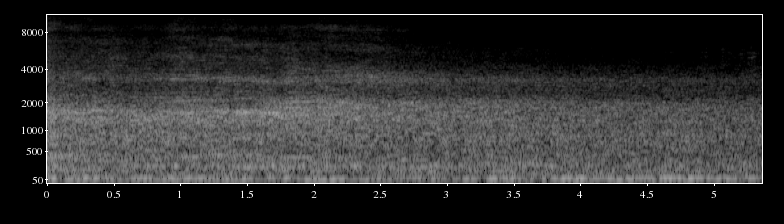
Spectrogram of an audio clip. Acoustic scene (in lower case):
street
